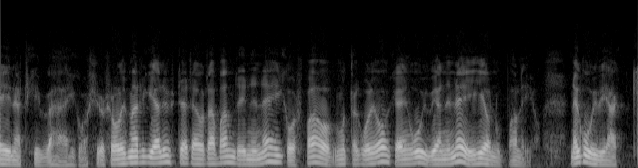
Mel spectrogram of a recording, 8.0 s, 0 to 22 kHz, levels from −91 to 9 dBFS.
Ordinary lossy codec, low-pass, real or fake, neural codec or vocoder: none; 19.8 kHz; real; none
